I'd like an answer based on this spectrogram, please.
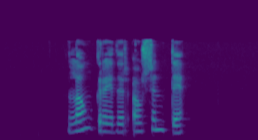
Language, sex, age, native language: Icelandic, female, 30-39, Icelandic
